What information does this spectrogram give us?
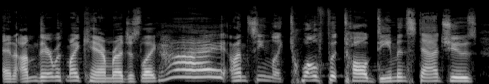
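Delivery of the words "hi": very high sheepish hi; awkward hi. Retold or imitated. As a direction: squeak a nervous hello. Awkward greeting at ashram.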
